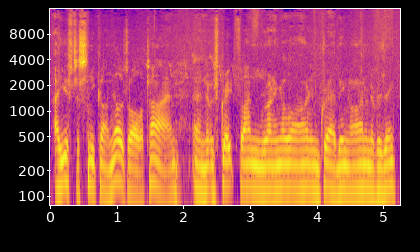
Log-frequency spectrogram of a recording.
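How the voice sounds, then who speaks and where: A man's voice: mid-range voice, flat delivery, fairly quick, warm tone. A man casually and amusedly recalling his childhood in a documentary interview.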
